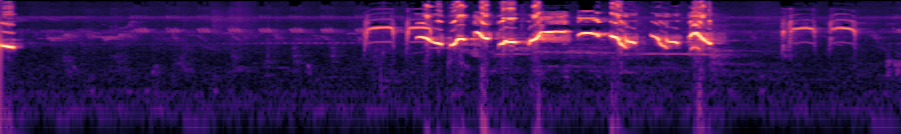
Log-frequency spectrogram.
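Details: Kacer (magpie robin) pancingan song meant to boost a bird's confidence: after a lone note and near silence, paired arched whistles lead into a fast two-second run of loud, varied slurred whistles, then two more arched notes.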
